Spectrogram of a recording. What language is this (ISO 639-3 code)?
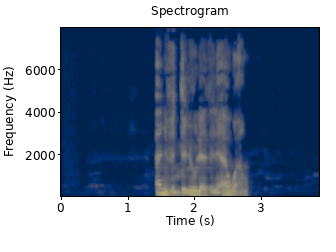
kab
